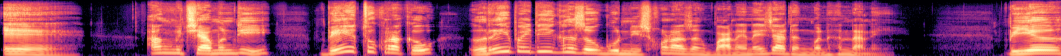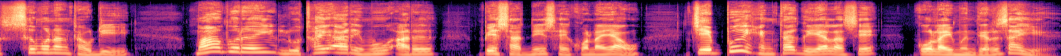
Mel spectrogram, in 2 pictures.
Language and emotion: Bodo, surprised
